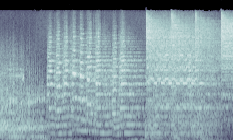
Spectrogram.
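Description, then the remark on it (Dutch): A lion's roar, loud, rolling out in a series of rhythmic growling pulses before giving way to a harsher, noisier burst of sound at the end, in an advert for Samson tobacco. No voices are heard. “Samson, een leeuw van een check.”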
